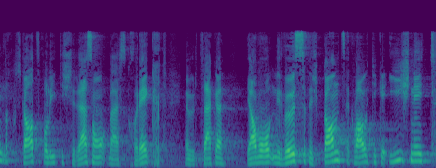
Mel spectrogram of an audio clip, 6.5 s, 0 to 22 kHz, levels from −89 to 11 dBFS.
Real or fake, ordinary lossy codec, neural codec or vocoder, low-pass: real; none; none; 9.9 kHz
